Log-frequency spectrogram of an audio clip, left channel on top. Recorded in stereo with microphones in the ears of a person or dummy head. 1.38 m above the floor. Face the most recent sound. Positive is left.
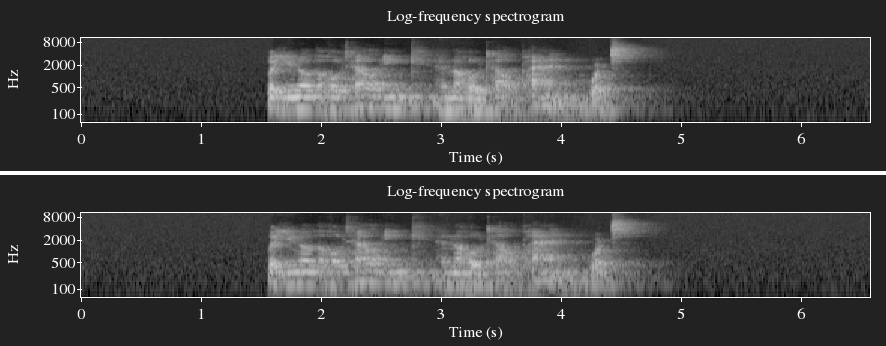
turn(degrees=45)  # may be behind; listen again after turning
